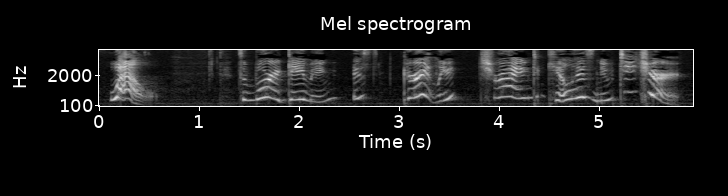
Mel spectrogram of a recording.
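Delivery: high-pitched, frantic narrator; alarmed reveal. A narrator's reading. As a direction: build to a loud, high, incredulous announcement. Comic build-up to alarming reveal.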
